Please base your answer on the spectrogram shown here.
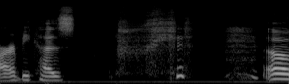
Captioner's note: giggles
